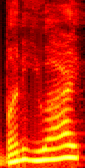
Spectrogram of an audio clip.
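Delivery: imitated police officer; concerned cop. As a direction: call out to a friend on the ground. Cop greeting him, retold.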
